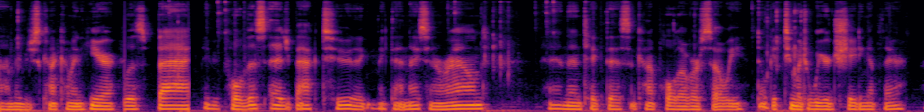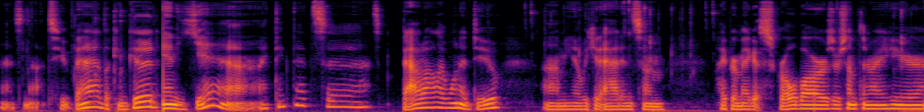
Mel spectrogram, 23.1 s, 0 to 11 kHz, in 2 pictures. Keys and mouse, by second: 0.1 alt+z, 1.5 g, 2.2 shift+middle click, 2.3 alt+a, 2.3 c, 2.6 right click, 2.8 g, 5.5 right click, 5.9 alt+a, 6.1 c, 6.7 click, 7.2 g, 9.3 shift+click, 9.6 alt+z, 9.8 Tab, 10.1 middle click, 10.7 middle click, 11.7 Tab, 12.5 shift+middle click, 12.9 Tab, 13.2 shift+middle click, 13.5-17.6 middle drag, 18.0 click, 18.3 Tab, 18.8 ctrl+r, 19.6 alt+z, 20.0 ctrl+r, 21.9 click, 22.7 alt+z.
